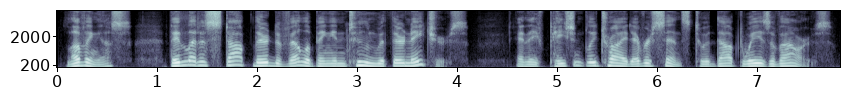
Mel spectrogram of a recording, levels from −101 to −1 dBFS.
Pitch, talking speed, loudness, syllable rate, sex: 150 Hz, 185 wpm, -18 LUFS, 5.4 syllables/s, male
